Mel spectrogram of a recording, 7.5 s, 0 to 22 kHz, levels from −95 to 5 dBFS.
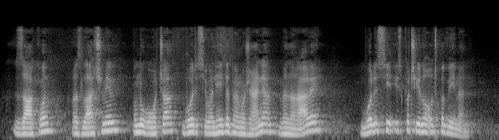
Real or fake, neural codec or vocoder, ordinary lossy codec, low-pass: fake; codec, 24 kHz, 0.9 kbps, WavTokenizer, medium speech release version 2; none; 10.8 kHz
